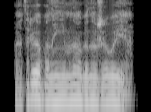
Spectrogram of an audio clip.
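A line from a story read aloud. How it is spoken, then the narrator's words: Tired. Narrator (Russian): устало проговорил Стас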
